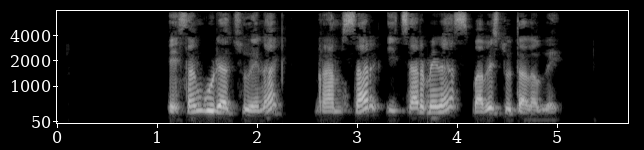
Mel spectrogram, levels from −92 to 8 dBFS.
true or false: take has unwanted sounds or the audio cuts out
false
